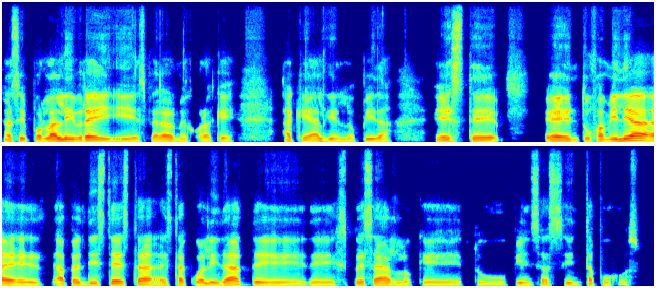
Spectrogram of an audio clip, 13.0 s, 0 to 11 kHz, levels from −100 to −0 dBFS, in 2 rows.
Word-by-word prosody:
así 115 Hz, +1 st, -1 dB
por 125 Hz, +1 st, -3 dB
la 125 Hz, +1 st, +7 dB
libre 140 Hz, +3 st, +6 dB
y -, -, +1 dB
y 100 Hz, 0 st, -2 dB
esperar 110 Hz, +4 st, -1 dB
mejor 115 Hz, +1 st, -7 dB
a -, -, -4 dB
que 95 Hz, -3 st, -6 dB, 0.5 s
a -, -, -2 dB
que 105 Hz, -1 st, -3 dB
alguien 105 Hz, 0 st, -3 dB
lo 100 Hz, -, -8 dB
pida. 110 Hz, +1 st, -4 dB, 0.4 s
Este, 110 Hz, 0 st, +1 dB, 0.5 s
¿en 115 Hz, 0 st, +4 dB
tu 125 Hz, +3 st, -6 dB
familia, 140 Hz, +3 st, +6 dB
eh 125 Hz, 0 st, +1 dB
eh, -, -, -9 dB
aprendiste 125 Hz, +5 st, -1 dB
esta 145 Hz, 0 st, +1 dB
esta 130 Hz, +4 st, -2 dB
cualidad 125 Hz, +4 st, +1 dB
de 110 Hz, -4 st, -3 dB
de 105 Hz, -1 st, -5 dB
expresar 120 Hz, +3 st, -2 dB
lo 120 Hz, -2 st, -8 dB
que 100 Hz, -2 st, -7 dB
tú 110 Hz, -1 st, -12 dB
piensas 110 Hz, 0 st, -6 dB
sin 110 Hz, -2 st, -7 dB
tapujos? -, -, -9 dB
115 Hz, 155 wpm, -25 LUFS, 110-125 Hz, 0.5 s, la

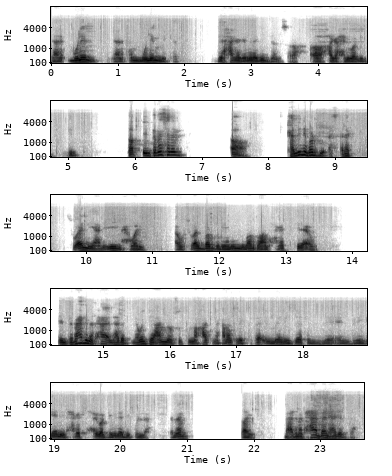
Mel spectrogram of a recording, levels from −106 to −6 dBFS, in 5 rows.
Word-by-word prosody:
يعني -, -, -3 dB
مُلِم، 120 Hz, +6 st, +5 dB, 0.3 s
يعني 80 Hz, -, -5 dB
أكون 105 Hz, -, -4 dB
مُلِم 120 Hz, +9 st, +5 dB
كده، 155 Hz, -, -22 dB, 0.6 s
دي 100 Hz, -, 0 dB
حاجة 105 Hz, -1 st, -1 dB
جميلة 100 Hz, +1 st, +3 dB
جدًا 105 Hz, +2 st, -2 dB
بصراحة. -, -, -16 dB
آه، -, -, 0 dB
حاجة 95 Hz, -1 st, -2 dB
حلوة 90 Hz, -3 st, 0 dB
جدًا، 85 Hz, +2 st, -5 dB, 0.3 s
جدًا. -, -, -4 dB, 0.8 s
طب 125 Hz, +1 st, +2 dB
أنت 155 Hz, +2 st, +6 dB
مثلًا 200 Hz, -1 st, +4 dB, 0.8 s
آه. -, -, -1 dB, 0.6 s
خلّيني 185 Hz, +11 st, +7 dB
برضو 180 Hz, 0 st, +5 dB
أسألك -, -, -3 dB, 0.5 s
سؤال 130 Hz, 0 st, +5 dB
يعني 100 Hz, -3 st, 0 dB
إيه 115 Hz, 0 st, +3 dB
محوري، -, -, -2 dB, 0.5 s
أو 85 Hz, 0 st, -3 dB
سؤال 110 Hz, +3 st, +2 dB
برضو 120 Hz, +3 st, +2 dB
بيَنُم 100 Hz, +3 st, +2 dB
برضو 110 Hz, +2 st, +1 dB
عن -, -, +1 dB
حاجات -, -, -6 dB
كتيرة -, -, 0 dB
أوي. -, -, -4 dB, 0.9 s
أنت 110 Hz, +3 st, +1 dB
بعد 180 Hz, +7 st, +5 dB
ما 165 Hz, -, +5 dB
تحقق 150 Hz, -2 st, -3 dB
الهدف 120 Hz, +2 st, +1 dB
لو 110 Hz, +7 st, +1 dB
أنت 140 Hz, -2 st, +1 dB
يا 115 Hz, -, +4 dB
عم 135 Hz, +2 st, +3 dB
وصلت 115 Hz, +3 st, -4 dB
لمرحلة 105 Hz, +3 st, -2 dB
إنك 90 Hz, -2 st, -9 dB
عملت 110 Hz, +1 st, -2 dB
الاكتفاء 90 Hz, -1 st, -4 dB
المالي 95 Hz, +2 st, -1 dB
الذاتي 105 Hz, +3 st, -3 dB
ال 80 Hz, -5 st, -9 dB
البتنجاني 90 Hz, +6 st, -3 dB
والحاجات 110 Hz, -, -3 dB
الحلوة 110 Hz, -1 st, 0 dB
الجميلة 100 Hz, +2 st, -1 dB
دي 95 Hz, +2 st, -3 dB
كلّها، -, -, -10 dB, 0.3 s
تمام؟ 110 Hz, +5 st, -1 dB, 0.9 s
طيب. -, -, +1 dB, 0.5 s
بعد -, -, -1 dB
ما 110 Hz, -, +1 dB
تحقق 160 Hz, +8 st, 0 dB
بقى 140 Hz, -, +3 dB
الهدف 125 Hz, -1 st, -2 dB
ده، -, -, -21 dB
110 Hz, 170 wpm, -17 LUFS, 95-125 Hz, 0.9 s, خلّيني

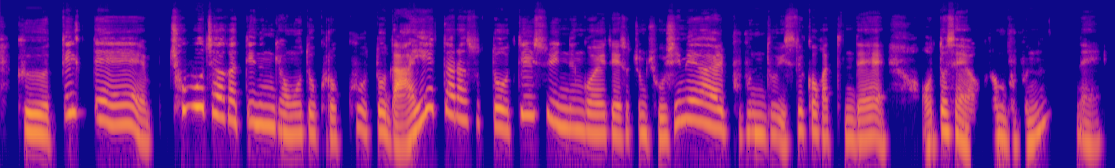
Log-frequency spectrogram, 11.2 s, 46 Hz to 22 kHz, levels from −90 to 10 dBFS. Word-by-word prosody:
그 170 Hz, -3 st, +5 dB
뛸 350 Hz, +2 st, +3 dB
때에 235 Hz, -, +1 dB, 0.2 s
초보자가 405 Hz, -9 st, +4 dB
뛰는 235 Hz, -3 st, 0 dB
경우도 165 Hz, -2 st, -2 dB
그렇고 145 Hz, -, -7 dB
또 175 Hz, +1 st, +1 dB
나이에 190 Hz, -, +5 dB
따라서 290 Hz, -8 st, 0 dB
또 210 Hz, -3 st, +3 dB
뛸 325 Hz, -, -1 dB
수 330 Hz, -1 st, -3 dB
있는 205 Hz, -6 st, 0 dB
거에 170 Hz, -2 st, 0 dB
대해서 155 Hz, -1 st, -2 dB
좀 165 Hz, -, -3 dB
조심해야 255 Hz, -, 0 dB
할 215 Hz, -4 st, +3 dB
부분도 165 Hz, -2 st, -5 dB
있을 125 Hz, +9 st, -3 dB
것 175 Hz, -1 st, -3 dB
같은데 140 Hz, -1 st, -2 dB, 0.4 s
어떠세요? 130 Hz, -, +1 dB, 0.2 s
그런 145 Hz, 0 st, -2 dB
부분? 135 Hz, -, -4 dB, 0.3 s
네. 125 Hz, -6 st, -7 dB
175 Hz, 305 characters per minute, -24 LUFS, -, 0.4 s, 그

